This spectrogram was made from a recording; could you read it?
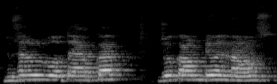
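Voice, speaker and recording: A man's voice: sits high, little pitch movement, normal speed, a little mellow. A male tutor with a Hindi accent explaining a grammar lesson step by step and checking that his students follow. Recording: echoey room from far off.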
